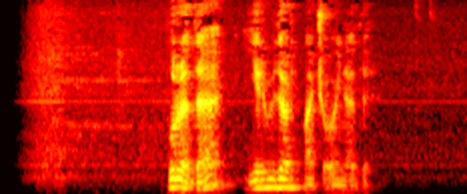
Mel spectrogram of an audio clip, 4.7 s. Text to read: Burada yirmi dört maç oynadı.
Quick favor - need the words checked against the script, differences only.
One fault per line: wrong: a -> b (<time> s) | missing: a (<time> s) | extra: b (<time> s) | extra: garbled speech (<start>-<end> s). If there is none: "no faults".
no faults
